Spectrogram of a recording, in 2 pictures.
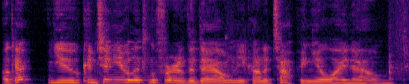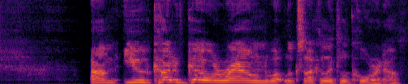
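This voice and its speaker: A man narrating a tabletop game as its game master, in a chatty, unpolished way full of fillers and restarts. His voice is bright and forceful, sitting a little higher than most men's. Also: moderate pace, recorded from a distance. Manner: chatty, with frequent fillers and self-corrections.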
